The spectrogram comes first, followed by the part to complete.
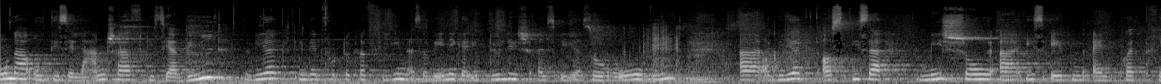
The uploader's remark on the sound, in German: In der Sendung zu hören ist ein Ausstellungsrundgang mit den Künstlern und Kuratorinnen. An dem Nachmittag in der Landesgalerie ist neben dem Gespräch auch ein Vortrag zur Fotoserie zu hören.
